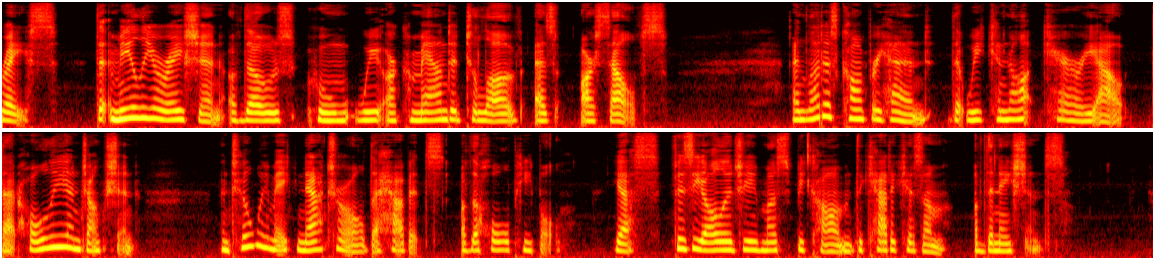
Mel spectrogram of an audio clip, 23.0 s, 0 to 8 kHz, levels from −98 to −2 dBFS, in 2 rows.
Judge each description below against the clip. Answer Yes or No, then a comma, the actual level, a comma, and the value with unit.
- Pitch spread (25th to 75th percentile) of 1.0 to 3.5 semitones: Yes, narrow, 2.5 semitones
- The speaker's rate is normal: No, slow, 120 wpm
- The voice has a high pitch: Yes, high, 195 Hz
